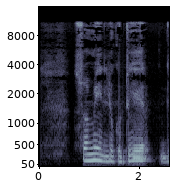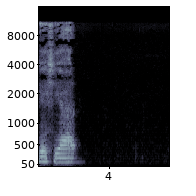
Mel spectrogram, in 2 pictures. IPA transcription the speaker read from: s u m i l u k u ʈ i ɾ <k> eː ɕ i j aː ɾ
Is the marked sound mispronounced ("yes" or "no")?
yes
